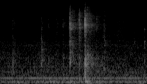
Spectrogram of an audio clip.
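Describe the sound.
Faint keyboard typing as someone enters a search on a computer keyboard: a quick cluster of soft clicks in the middle over low steady background noise.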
